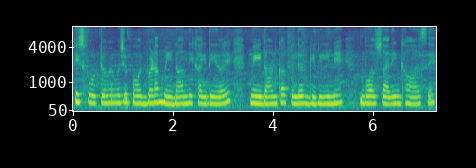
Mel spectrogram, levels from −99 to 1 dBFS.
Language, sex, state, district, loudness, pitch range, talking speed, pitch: Hindi, female, Rajasthan, Jaipur, -14 LUFS, 210-230 Hz, 165 wpm, 215 Hz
